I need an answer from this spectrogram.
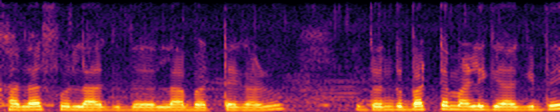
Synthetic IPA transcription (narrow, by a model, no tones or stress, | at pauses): kʰɐlɐɾpʰulaːɡid̪eːlːɐbɐʈːɛɡɐɭu | id̪o̞nd̪ubɐʈːemɐɭiɡeaːɡid̪e̞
